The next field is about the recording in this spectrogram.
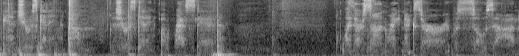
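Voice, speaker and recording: A young woman whispering a chatty, rambling makeup tutorial into a close mic, drifting into tangents and softly repeating words. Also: unhurried. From United States. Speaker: ASMR makeup vlogger.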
